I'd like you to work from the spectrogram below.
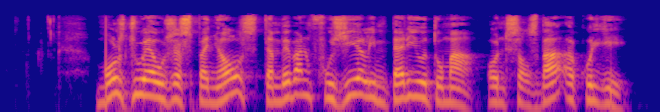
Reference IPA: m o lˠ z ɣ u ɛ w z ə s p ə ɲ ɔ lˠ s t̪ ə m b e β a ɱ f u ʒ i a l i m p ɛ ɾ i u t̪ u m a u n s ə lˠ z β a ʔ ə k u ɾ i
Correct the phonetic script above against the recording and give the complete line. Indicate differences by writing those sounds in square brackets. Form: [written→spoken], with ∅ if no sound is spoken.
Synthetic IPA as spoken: m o lˠ z [ɣ→ʒ] u ɛ w z ə s p ə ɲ ɔ lˠ s t̪ ə m b e β a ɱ f u ʒ i [a→ə] l i m p ɛ ɾ i u t̪ u m a [u→o] n s ə lˠ z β a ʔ ə k u [ɾ→ʎ] i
